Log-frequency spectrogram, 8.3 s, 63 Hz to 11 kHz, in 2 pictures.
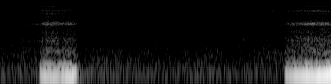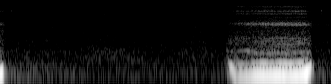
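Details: Sleeping Labrador dog snoring: three loud, deep, rumbling snores at about 16 a minute, with quiet pauses between them.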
